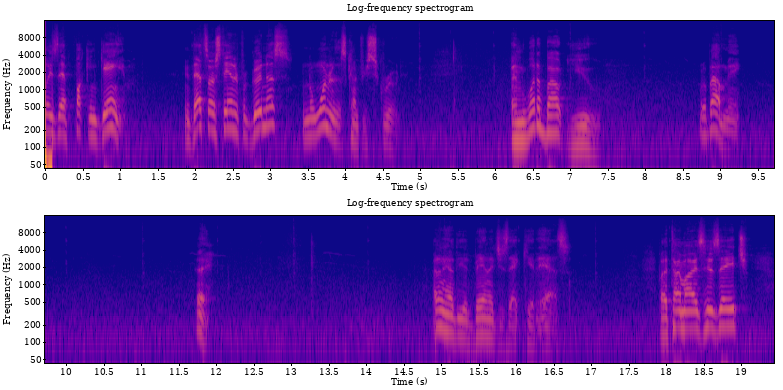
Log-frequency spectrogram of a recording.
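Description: A man speaks calmly and closely, pausing between phrases.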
